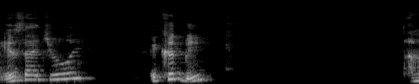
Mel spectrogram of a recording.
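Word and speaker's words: Ja'Leigh: Um, Her name is J A apostrophe Leigh. and it's pronounced Julie because I heard the announcer.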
